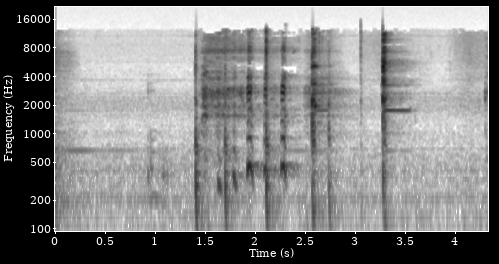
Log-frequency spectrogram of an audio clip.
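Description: A ceramic mug clinking and knocking against a bowl as it is held upside down and shaken to free a microwaved cake: one sharp ringing clink at the start, then a quick run of knocks and clinks in the middle, the last one ringing briefly.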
